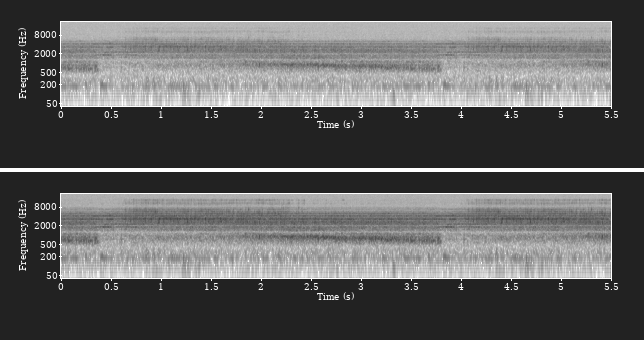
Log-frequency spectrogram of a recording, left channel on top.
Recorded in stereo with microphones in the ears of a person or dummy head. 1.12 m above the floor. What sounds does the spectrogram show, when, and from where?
0.0 s running water: 20° right (ahead or behind)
